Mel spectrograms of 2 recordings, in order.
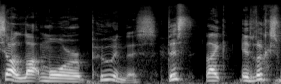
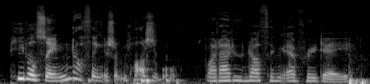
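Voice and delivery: put-on cartoon bear voice, quieter; 8 dB quieter than usual. Quoting a line from the film in an impression: Winnie the Pooh voice. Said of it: "That's my Pooh".

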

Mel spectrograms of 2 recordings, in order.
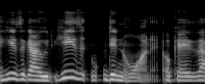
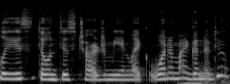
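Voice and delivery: weeping, tearful crying voice with a pleading tone; 3 semitones higher, 5 dB quieter than usual. Retelling what patients say when sent out: imitating someone crying. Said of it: "they're, like, crying".

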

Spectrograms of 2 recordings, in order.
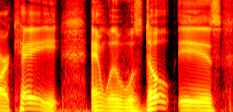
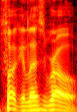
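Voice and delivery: ordinary delivery

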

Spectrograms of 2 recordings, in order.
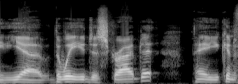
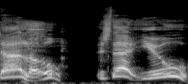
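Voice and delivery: put-on very high, crackly, creaky old-woman crone call. A game master voicing someone heard from below the floor, in an old woman's voice. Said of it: "It sounds sort of like an old woman's voice".

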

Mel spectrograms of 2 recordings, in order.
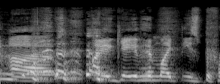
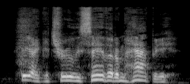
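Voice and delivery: acted, emotional, getting choked up mid-line. Acting out a celebrity's speech at one's own funeral: imitating Samuel Jackson choked up. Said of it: "gets choked up".

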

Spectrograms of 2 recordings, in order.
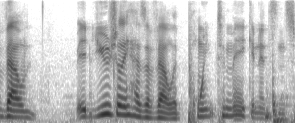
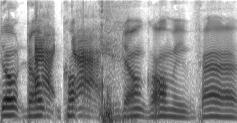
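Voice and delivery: put-on cartoon kid voice, louder; 8 dB louder than usual. Doing a Cartman impression while talking about imitating him: Eric Cartman voice. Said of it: "you guys are doing it".

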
